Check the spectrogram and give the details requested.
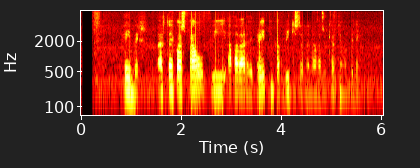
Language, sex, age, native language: Icelandic, female, 40-49, Icelandic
